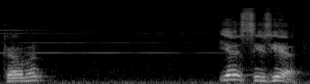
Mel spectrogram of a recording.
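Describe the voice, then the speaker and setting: A bereaved middle-aged father in a radio play. His voice sits slightly high for a man. He speaks politely and hesitantly. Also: animated, slow, noisy background. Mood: subdued, polite. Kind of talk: radio drama acting.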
